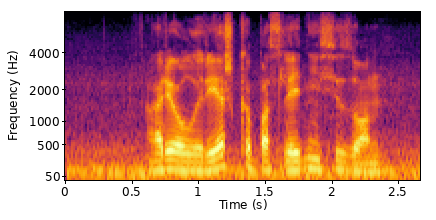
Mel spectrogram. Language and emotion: Russian, neutral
